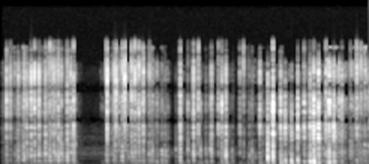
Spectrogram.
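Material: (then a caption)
Plastic. Long light-blue acrylic nails rapidly tap and scratch across the rubber keys and hard black plastic casing of a hollow Brother P-touch handheld label maker resting on a fabric surface. The result is a dense run of short, dry, clicky taps with scratchy texture and almost no low end, broken by a brief pause near the one-second mark.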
